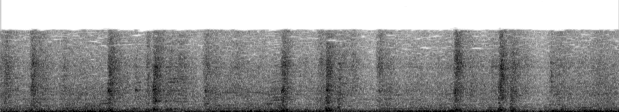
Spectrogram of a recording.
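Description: Passenger train running along the track: a steady low rumble of the running gear, with the wheels clicking over the rail joints about twice a second, often in pairs.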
